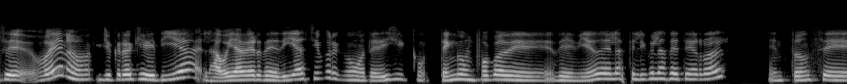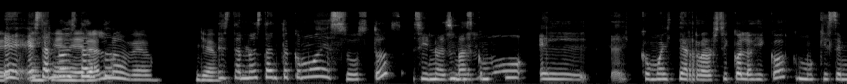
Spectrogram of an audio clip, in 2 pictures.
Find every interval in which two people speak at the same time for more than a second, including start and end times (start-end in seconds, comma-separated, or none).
8.5-9.7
